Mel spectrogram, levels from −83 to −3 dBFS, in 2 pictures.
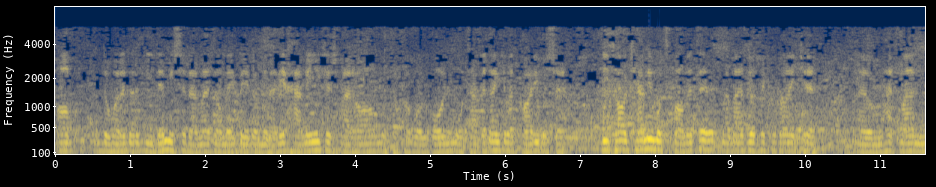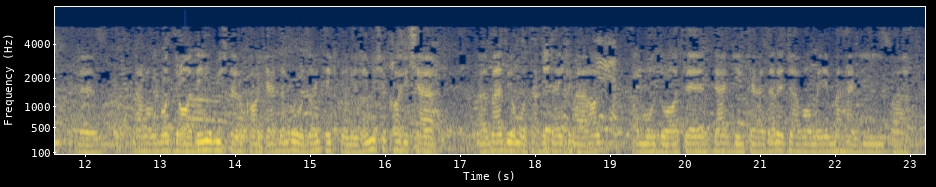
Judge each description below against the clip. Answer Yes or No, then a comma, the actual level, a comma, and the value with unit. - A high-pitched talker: No, low, 115 Hz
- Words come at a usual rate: Yes, average, 145 wpm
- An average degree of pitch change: No, narrow, 1.9 semitones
